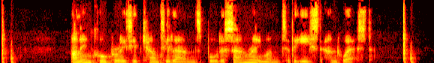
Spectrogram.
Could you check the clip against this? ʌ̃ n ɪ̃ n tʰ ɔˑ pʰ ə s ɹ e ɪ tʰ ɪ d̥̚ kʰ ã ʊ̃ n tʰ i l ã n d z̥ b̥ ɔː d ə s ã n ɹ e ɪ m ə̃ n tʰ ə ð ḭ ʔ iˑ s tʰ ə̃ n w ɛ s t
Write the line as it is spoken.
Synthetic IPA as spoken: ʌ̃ n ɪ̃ n kʰ ɔˑ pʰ ə ɹ e ɪ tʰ ɪ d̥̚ kʰ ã ʊ̃ n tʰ i l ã n d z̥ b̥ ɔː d ə s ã n ɹ e ɪ m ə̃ n tʰ ə ð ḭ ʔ iˑ s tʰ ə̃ n w ɛ s t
